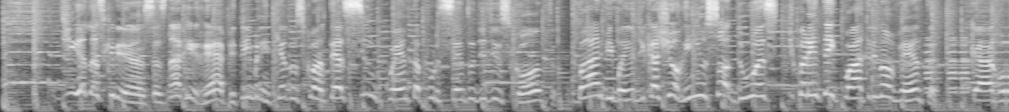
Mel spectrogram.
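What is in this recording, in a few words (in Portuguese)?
Spots varejo, locutor publicitário; Demo Spots Varejo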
